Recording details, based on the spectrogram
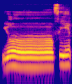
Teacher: Berarti ikhfa hakiki. Ya, artinya ada nun mati ketemu fa bacanya itu samar-samar. Dan hukumnya adalah hukum ik ikhfa.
